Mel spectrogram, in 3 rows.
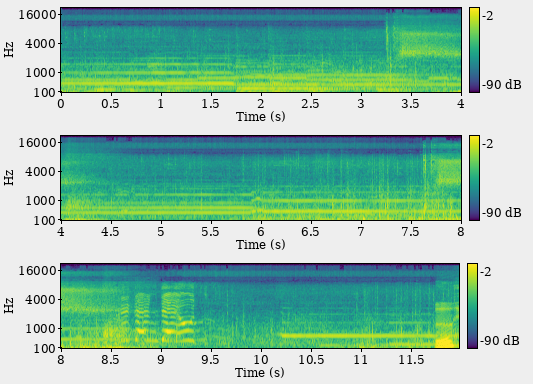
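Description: Horse hooves clop steadily across the field in Age of Empires 4, a rapid, mid-level patter running under game music and unit effects, with commentary speech faintly present alongside.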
